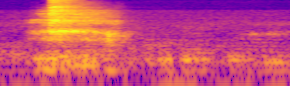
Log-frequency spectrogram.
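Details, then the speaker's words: Doctor demonstrating metered dose inhaler use for asthma or COPD: inhaler shaken, then pressed while inhaling, followed by a breath-hold. A brief hissing spray burst with a breath drawn in at the same time, then quiet: correctly coordinated actuation with inhalation. "First thing, you hold it, you shake it, and then you put it."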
